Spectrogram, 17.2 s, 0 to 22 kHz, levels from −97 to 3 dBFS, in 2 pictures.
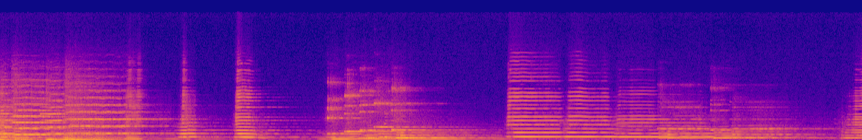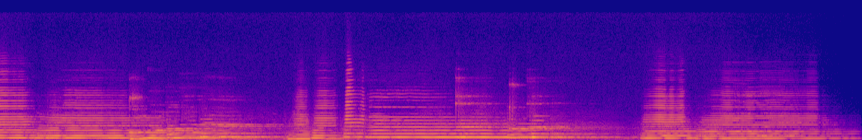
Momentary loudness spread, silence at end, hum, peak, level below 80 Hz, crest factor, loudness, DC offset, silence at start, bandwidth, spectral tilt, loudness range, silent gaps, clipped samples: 16 LU; 0 s; none; -8 dBFS; -42 dBFS; 20 dB; -27 LUFS; under 0.1%; 0 s; 14.5 kHz; -4 dB/octave; 4 LU; none; under 0.1%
